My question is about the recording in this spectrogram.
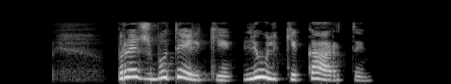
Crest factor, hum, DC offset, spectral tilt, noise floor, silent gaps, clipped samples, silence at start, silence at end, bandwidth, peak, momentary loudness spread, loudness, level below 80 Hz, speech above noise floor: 16 dB; none; under 0.1%; -4 dB/octave; -82 dBFS; none; under 0.1%; 1.2 s; 0.8 s; 7.8 kHz; -2 dBFS; 13 LU; -15 LUFS; -64 dBFS; 66 dB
